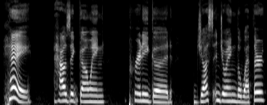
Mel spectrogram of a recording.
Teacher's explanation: Notice the linking in how's it and enjoying the. You barely stop between the words. That's what makes it sound smooth.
